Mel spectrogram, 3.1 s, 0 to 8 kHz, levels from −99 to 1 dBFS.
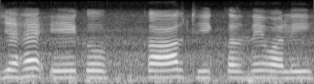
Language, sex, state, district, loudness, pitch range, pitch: Hindi, female, Punjab, Fazilka, -15 LUFS, 235-250 Hz, 245 Hz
